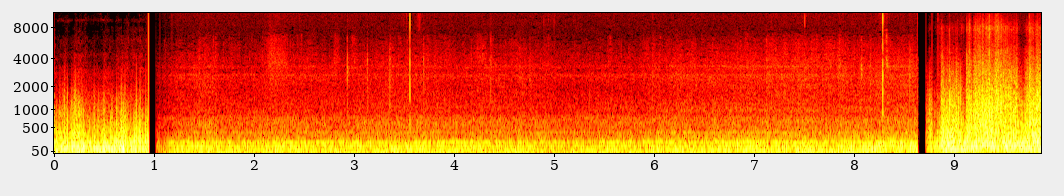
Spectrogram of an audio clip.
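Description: Low rumbling wind noise on the microphone, with no distinct events. It cuts off abruptly about a second in and returns quieter and steadier, then cuts again near the end and comes back louder.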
